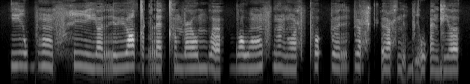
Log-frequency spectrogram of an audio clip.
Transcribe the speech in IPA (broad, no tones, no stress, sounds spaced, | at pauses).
j i w bʱ õː f h iː j œ r yː w dˤ ə ɡ r ɛ tʰ ə̃ m ʕ o m w œ | b ɔ w õː f ɡ œ̃ ɡ õ ħ pʰ o ʔ p øː r p y ħ t͡ʃʼ øː ħ n ḭ b ḭ w ʔ ɛ̃ ɡ j ə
